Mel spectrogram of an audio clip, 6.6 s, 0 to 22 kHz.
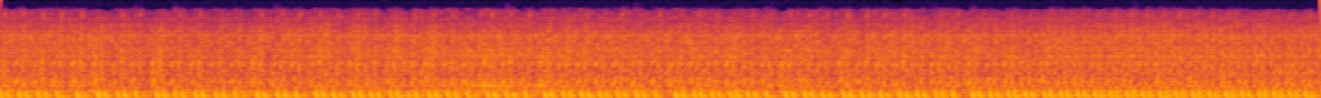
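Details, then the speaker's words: KTM 790/890 Adventure twin, cold at 14 degrees on the gauge, after double fuel-pump priming: steady fast starter chuffing for seconds without catching, long laboured cold crank; owner suspects spark plug. "Obviously it's cold, temperature is 14, it's saying on the gauge. But yeah, she's taking a bit long to start."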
